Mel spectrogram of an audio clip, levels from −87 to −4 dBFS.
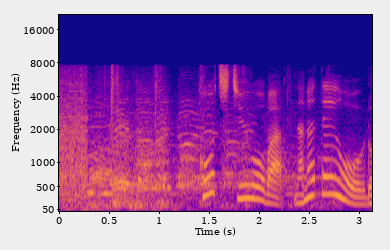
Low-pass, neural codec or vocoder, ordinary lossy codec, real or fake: none; none; none; real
